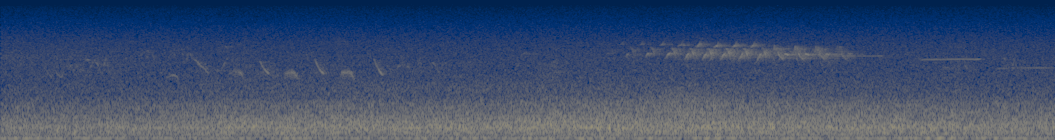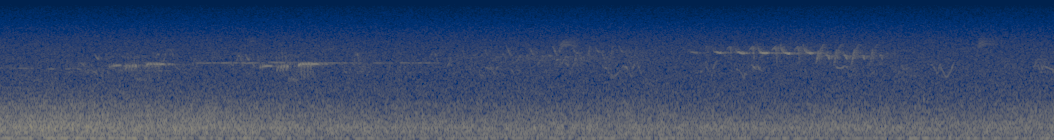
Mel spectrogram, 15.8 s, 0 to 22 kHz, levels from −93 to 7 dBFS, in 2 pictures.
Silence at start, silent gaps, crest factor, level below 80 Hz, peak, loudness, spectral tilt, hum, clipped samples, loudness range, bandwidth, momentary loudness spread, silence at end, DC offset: 0 s; none; 18 dB; -46 dBFS; -20 dBFS; -38 LUFS; -5.5 dB/octave; none; under 0.1%; 7 LU; over 20 kHz; 8 LU; 0 s; under 0.1%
